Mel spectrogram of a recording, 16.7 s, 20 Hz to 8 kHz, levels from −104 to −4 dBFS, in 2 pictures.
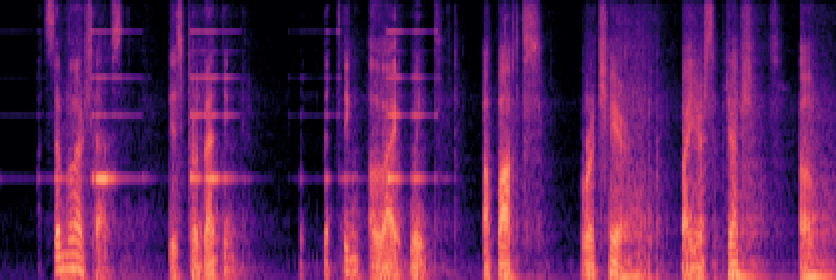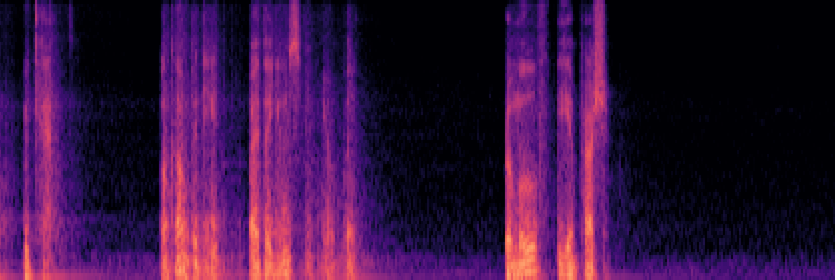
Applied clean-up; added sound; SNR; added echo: neural mask model RNNoise.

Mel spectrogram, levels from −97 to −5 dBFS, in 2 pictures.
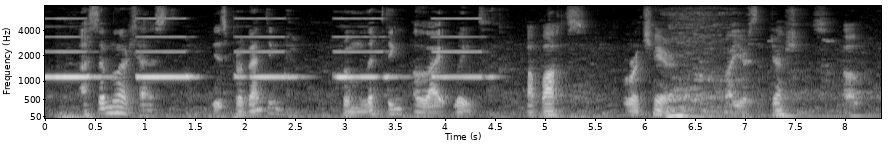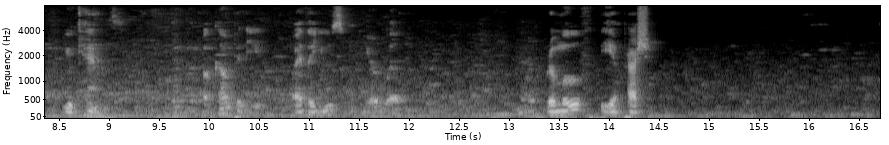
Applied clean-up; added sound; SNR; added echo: classical method log-MMSE.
